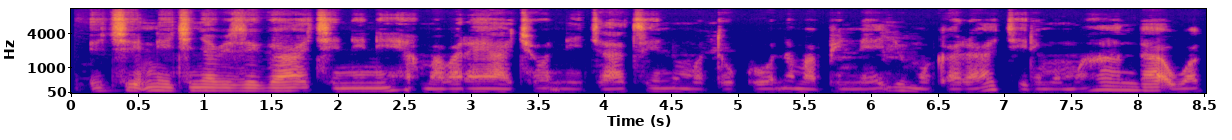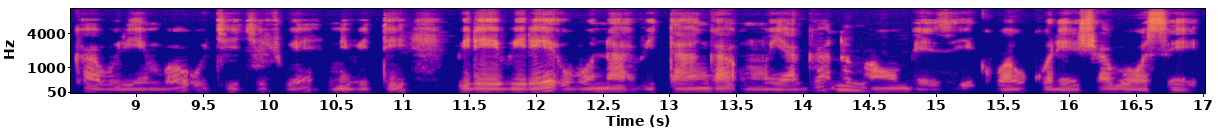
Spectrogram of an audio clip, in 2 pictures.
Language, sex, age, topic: Kinyarwanda, male, 18-24, government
